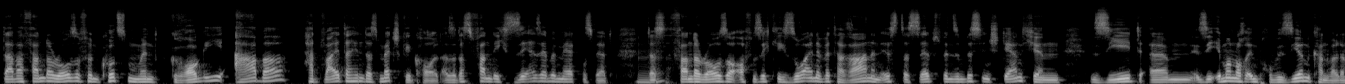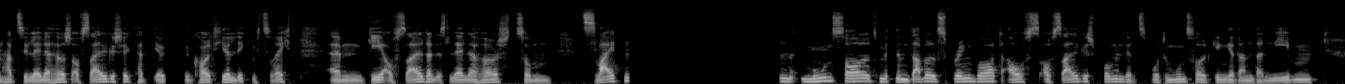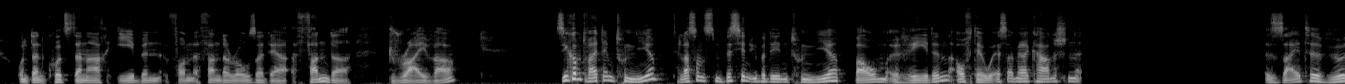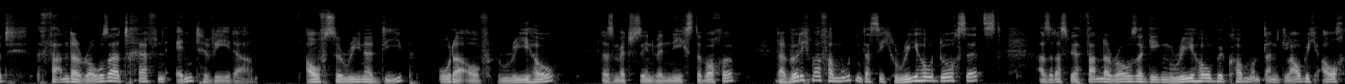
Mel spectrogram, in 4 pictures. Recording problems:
audio cutting out; at 15 s, at 20 s for 1.5 s and at 38 s for 2 s

